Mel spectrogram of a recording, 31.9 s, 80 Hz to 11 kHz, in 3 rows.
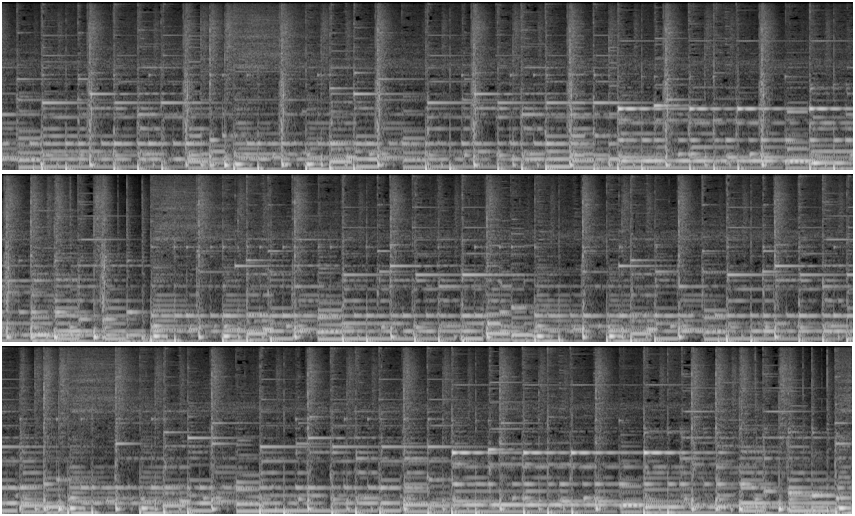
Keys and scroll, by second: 3.0 super+0, 28.4 super+t.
